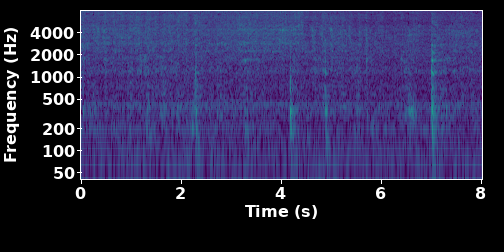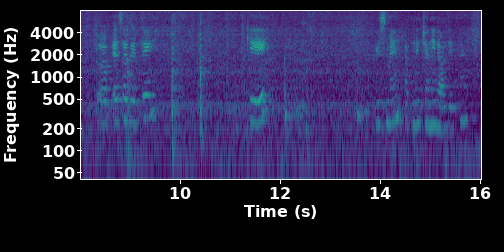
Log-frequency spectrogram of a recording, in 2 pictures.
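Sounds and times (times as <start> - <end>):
masala sizzling in a pot: 0.0 - 16.0
spatula stirring: 0.0 - 16.0
spatula knocking against pan: 4.1 - 5.8, 6.9 - 7.5, 8.8 - 10.7.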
